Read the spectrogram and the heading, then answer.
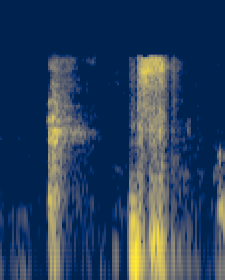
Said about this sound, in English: keeps coughing. I can't hear a word he's saying over there.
